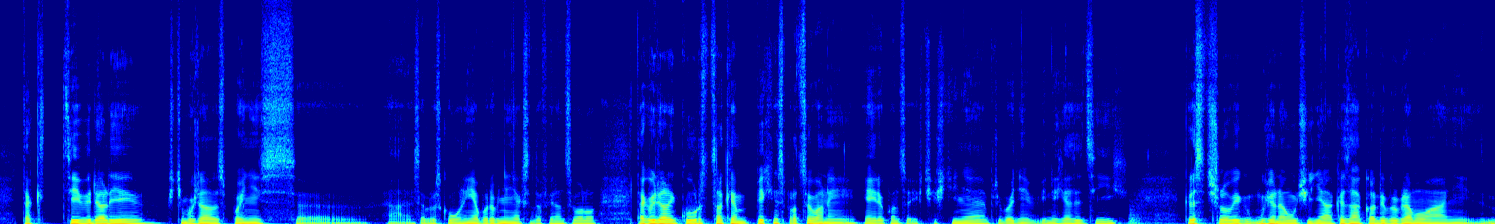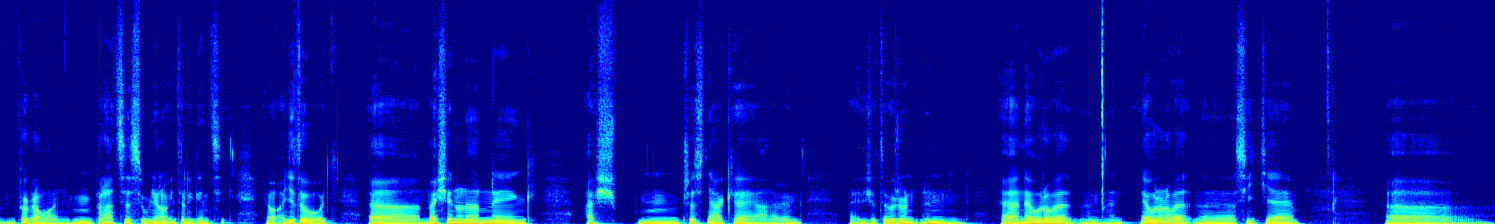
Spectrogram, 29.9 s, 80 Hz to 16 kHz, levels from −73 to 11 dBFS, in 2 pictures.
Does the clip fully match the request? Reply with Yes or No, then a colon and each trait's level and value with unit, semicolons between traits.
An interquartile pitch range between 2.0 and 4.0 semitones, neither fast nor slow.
Yes: narrow, 2.5 semitones; average, 135 wpm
